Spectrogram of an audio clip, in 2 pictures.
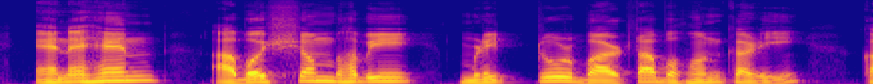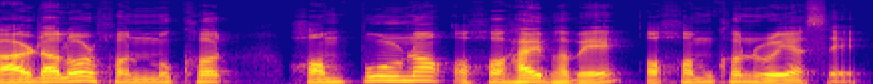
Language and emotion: Assamese, neutral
